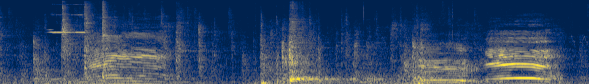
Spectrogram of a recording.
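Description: Mustered mountain-block cattle low several times in stockyards, long drawn-out moos rising and falling one after another, fairly close with a busy outdoor background.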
